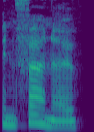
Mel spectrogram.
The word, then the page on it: inferno: British English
